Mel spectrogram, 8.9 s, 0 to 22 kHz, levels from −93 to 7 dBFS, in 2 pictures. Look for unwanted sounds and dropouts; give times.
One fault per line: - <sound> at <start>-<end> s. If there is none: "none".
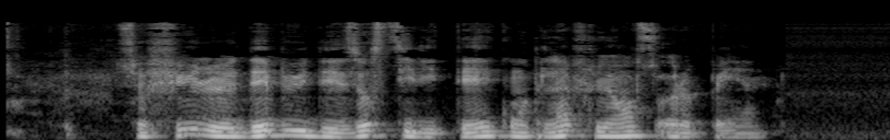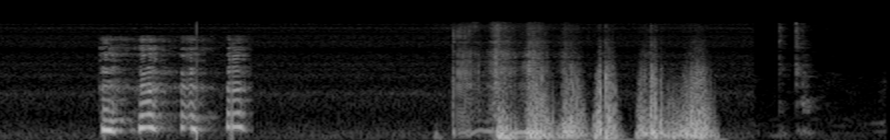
- laugh at 5.0-5.7 s
- laugh at 6.6-8.1 s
